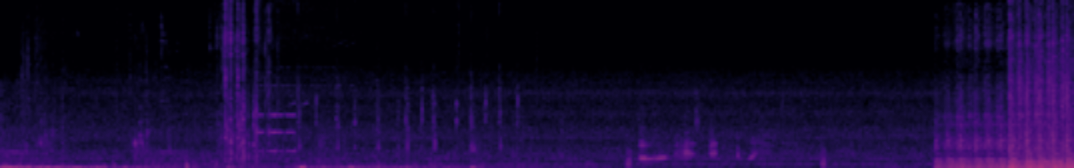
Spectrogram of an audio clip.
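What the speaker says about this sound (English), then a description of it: "bullets flying in" Gunfire in a Counter-Strike esports match, with bursts of automatic and single shots at moderate distance, quiet in the middle and louder again at the end, all heard under a commentator's voice.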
